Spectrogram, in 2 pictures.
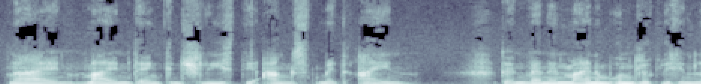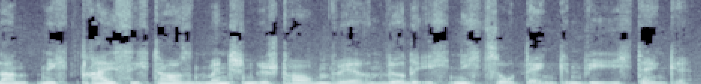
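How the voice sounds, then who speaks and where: An actor playing a sombre, reproachful intellectual in a German radio drama, measured and rhetorical, with a very raspy voice. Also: male voice, low voice, fairly bright tone, dry recording. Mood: insistent. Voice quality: very husky, raspy. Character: sombre, reproachful male intellectual interrogating a revolutionary.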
